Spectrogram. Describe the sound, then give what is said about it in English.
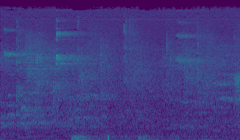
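Low thuds of a basketball dribbled by a player before a free throw in a girls' high school game, a few soft bounces under steady crowd murmur and gym noise. “dribbling with her right hand.”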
